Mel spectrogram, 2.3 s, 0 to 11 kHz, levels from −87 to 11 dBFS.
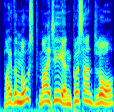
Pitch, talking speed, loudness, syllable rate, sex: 200 Hz, 185 wpm, -14 LUFS, 4.1 syllables/s, male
